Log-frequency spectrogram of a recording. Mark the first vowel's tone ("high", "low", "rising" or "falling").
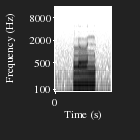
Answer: high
